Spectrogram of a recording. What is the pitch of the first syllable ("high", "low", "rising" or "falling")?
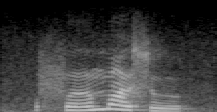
rising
